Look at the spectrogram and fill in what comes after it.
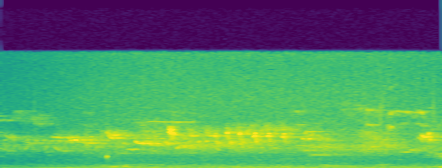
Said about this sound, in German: Also, ihr habt viele Tauben gehört, die Hohltaube. Und die Ringeltaube. Natürlich auch eine Singdrossel und Rotkehlchen und sogar ein kleines zartes Sommergoldhähnchen war mittendrin. Kleiber hat kurz angeschlagen. Die ein oder andere Meise.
